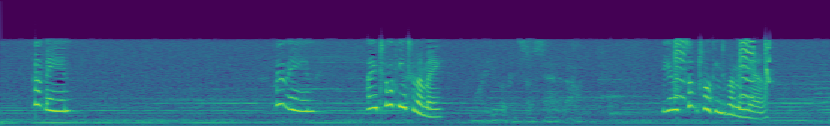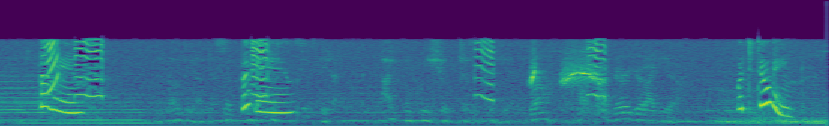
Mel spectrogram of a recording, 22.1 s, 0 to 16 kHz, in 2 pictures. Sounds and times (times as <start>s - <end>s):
Speech: 4.9s - 7.8s, 8.8s - 10.3s, 13.3s - 15.6s, 16.2s - 20.2s.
